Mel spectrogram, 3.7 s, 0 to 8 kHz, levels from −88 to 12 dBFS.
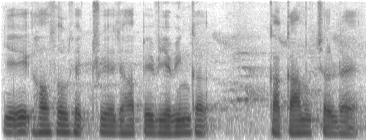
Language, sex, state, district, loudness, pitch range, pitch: Hindi, male, Arunachal Pradesh, Papum Pare, -19 LUFS, 100-110 Hz, 105 Hz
